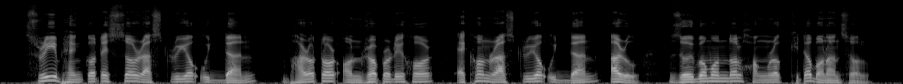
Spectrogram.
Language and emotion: Assamese, neutral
